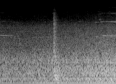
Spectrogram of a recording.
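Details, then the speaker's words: Tractor at first test start after clutch work, new release bearing fitted, clutch pedal still noisy despite greasing: even engine running with no whirring, chirp or squeal from the clutch area; new release bearing completely quiet. "new release bearing is completely quiet."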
